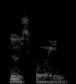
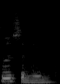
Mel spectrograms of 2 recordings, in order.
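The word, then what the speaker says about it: Lusamine: Except for Loose Marine. But it's not even her name. is that not her name? It's Lucamine.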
